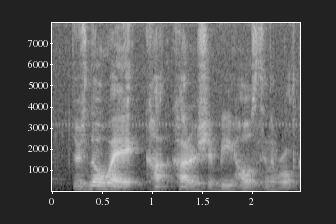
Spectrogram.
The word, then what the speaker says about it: Qatar: It's spelled Qatr, and it's pronounced Qatar.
